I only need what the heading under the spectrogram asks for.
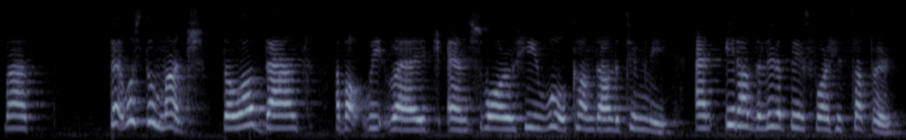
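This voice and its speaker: A woman's voice: sits high, measured pace. A woman storyteller narrating a children's storybook tale, on a dull recording. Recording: dull lo-fi sound.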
